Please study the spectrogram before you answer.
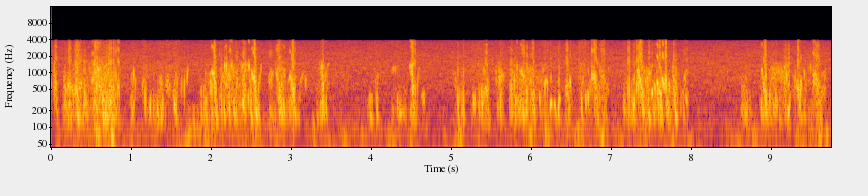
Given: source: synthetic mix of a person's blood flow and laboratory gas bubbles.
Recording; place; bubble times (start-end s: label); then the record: Doppler ultrasound of blood flow; subclavian vein
0.00-0.11 s: bubbles
0.14-0.88 s: bubbles
0.98-1.09 s: bubbles
1.13-1.74 s: bubbles
1.85-2.63 s: bubbles
2.70-3.23 s: bubbles
3.31-3.48 s: bubbles
3.95-4.15 s: bubbles
4.25-4.69 s: bubbles
5.02-5.21 s: bubbles
5.24-5.51 s: bubbles
5.56-6.39 s: bubbles
6.43-6.53 s: bubbles
6.59-6.99 s: bubbles
7.15-7.98 s: bubbles
8.62-8.76 s: bubbles
8.84-9.71 s: bubbles
From the record:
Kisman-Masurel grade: 444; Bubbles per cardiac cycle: continuous sound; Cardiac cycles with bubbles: 100%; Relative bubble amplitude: maximal (0.775 to 0.999); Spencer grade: 4 (maximum detectable bubble signal sounding continuously throughout systole and diastole of every cardiac period, and overriding the amplitude of the normal cardiac signals); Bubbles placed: anywhere in the cardiac cycle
